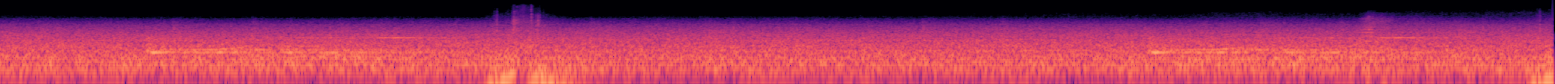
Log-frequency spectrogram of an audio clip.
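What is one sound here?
Water rushes and splashes along a ship's hull.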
